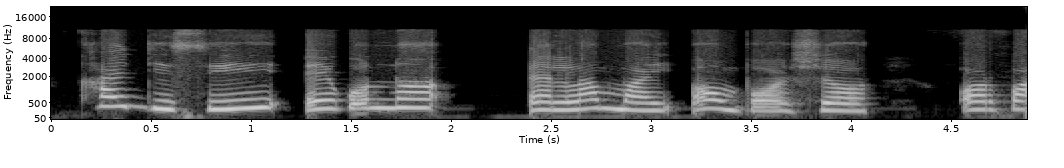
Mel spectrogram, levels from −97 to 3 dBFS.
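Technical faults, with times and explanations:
Throughout, 4-bit ADPCM compression: each sample is coded as a coarse 4-bit step from a predicted value, so the speech carries a gritty, plainly audible hiss that rises and falls with its level. Sharp onsets get roughened where the step size can't adapt quickly enough. Nothing comes through above 10.6 kHz, which takes some air off the top and fits a low sample rate running at about 89 kbps.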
